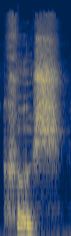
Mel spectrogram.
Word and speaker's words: Kuš: magazine and it's called it looks like an s I believe the pronunciation is Kush and Kush is an anthology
